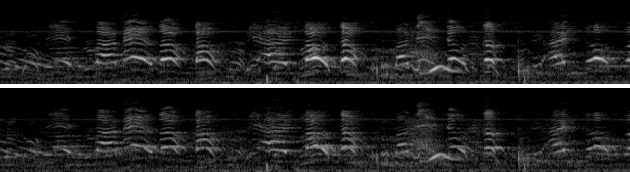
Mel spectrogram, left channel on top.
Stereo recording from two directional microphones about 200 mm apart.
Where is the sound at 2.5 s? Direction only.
35° left (ahead or behind).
